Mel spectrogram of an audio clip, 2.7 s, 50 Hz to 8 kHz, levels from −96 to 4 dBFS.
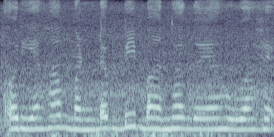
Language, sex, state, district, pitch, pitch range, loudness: Hindi, female, Gujarat, Gandhinagar, 230 Hz, 225-240 Hz, -13 LUFS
